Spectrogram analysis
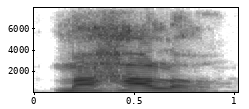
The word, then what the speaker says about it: mahalo: It's pronounced mahalo. Okay, mahalo.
